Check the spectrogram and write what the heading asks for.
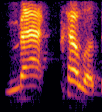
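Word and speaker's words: Machpelah: If they have access to Maxella, and for everybody who's interested, it is spelled M-A-C-H-P-E-L-A, Maxella.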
